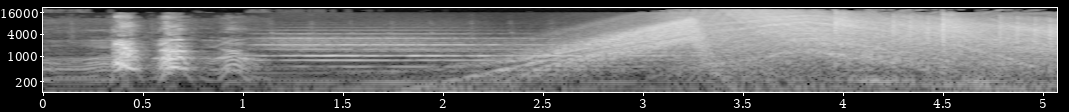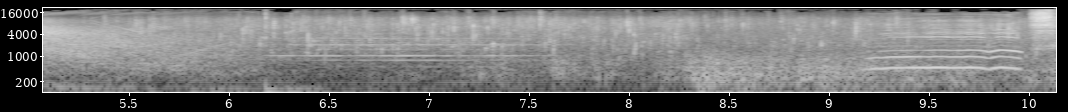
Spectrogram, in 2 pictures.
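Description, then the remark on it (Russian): A fierce wind and rain storm on a dark evening at the Optina skete roars steadily and loudly throughout, with gusting noise and a deep low rumble beneath, a few sharp bursts near the start, and no one speaking. “какой ветер и дождь!”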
